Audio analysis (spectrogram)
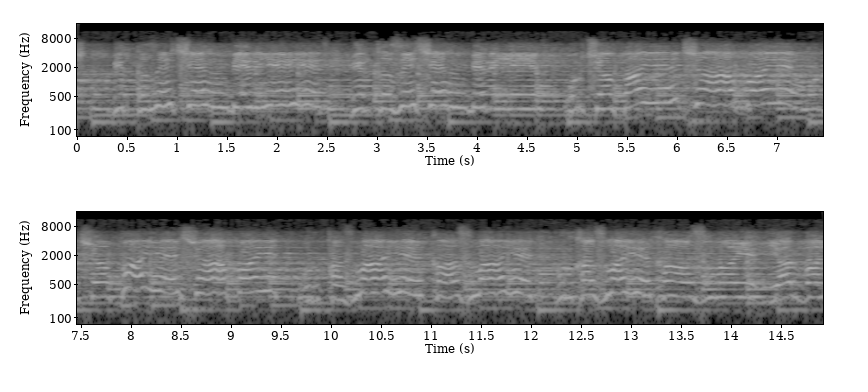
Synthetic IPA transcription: bek̚qʰəzet͡ʃenbeɾejjet̪bekqʰəzet͡ʃenbeɾjeet̪ | ʊɾt͡ʃɑpɑjəʃɑpɑjəwʊɾt͡ʃɑpɑjəʃɑpɑjə | bʊɾqʰɑzmɑjəqʰɑzmɑjə | bʊɾqʰɑzmɑjəqʰɑ | zmɑjəjɑɾbɑ

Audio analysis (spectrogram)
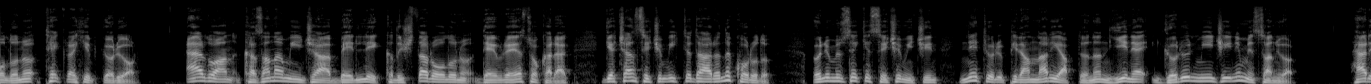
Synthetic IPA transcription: lˠunut̪ʰɛcɾaɦip̚ɟ̥ø̞ɾyjo̰ɾ̥ | æɾd̪o̞ankʰazanamɯjd͡ʒaːbɛlʲːikʰɯlˠɯʃlˠaɾo̞ːlˠunṵd̪ɛvɾe̞jɛso̞kʰaɾa̰k̚ | ɟe̞t͡ʃʰænse̞t͡ʃʰimic̚t̪ʰid̪aːɾɯnɯkʰo̞ɾud̪ʊ̰ | ø̞nymyzd̪e̞cise̞t͡ʃʰimit͡ʃʰinːet̪ʰyɾypʰilʲanlˠaɾjap̚t̪ʰɯːnɯnjinɛɟø̞ɾylʲmijid͡ʒejinimisanɯjo̰ɾ | hæɾ

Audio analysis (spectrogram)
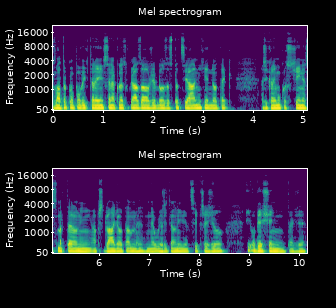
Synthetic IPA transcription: zlat̪o̞kopo̞vɪkt̪ɛɾɛjsɛnako̞nɛt͡sʔukaːzaloʒɛbɪlzɛspɛt͡sɪaːlɲiːxjɛdno̞t̪ɛk | riːkaljmuko̞scɛjnɛsmr̩t̪ɛlniːapr̥ɛdvaːɟɛlt̪amɛnɛuvjɛɾɪt̪ɛlniːvjɛt͡sɪpr̥ɛʒɪl | ʔɪʔo̞bjɛʃɛɲiːt̪aɡʒɛ

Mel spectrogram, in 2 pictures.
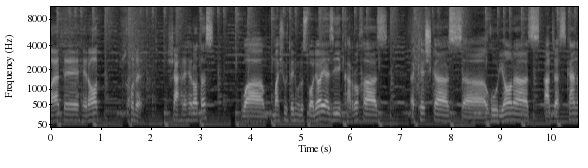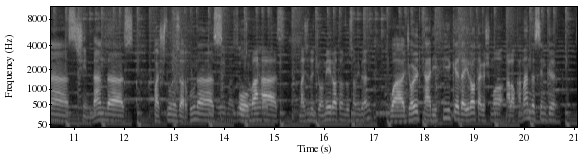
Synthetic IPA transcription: jat̪ɪɦɪɾɔt̪̚ | xʊd̪ɪ | ʃaɦɾɪɦɪɾɔt̪as | wamaʃhuɾt̪aɾinwʊlʊswɔlijɔjɪazikʰaɾːʊxas | kɪʃkas | ɣuɾjɔnasa̰d̪ɾaskanasʃind̪and̪as | paʃt̪unɪzaɾɣunas | obaɦasmazd͡ʒɪd̪ɪd͡ʒɔmeɾɔt̪ɔnd̪oːst̪ɔmibinanwad͡ʒɔjɪt̪aːɾixikɪd̪aiɾɔt̪aɡaʃʊmɔa̰lɔːqamand̪ast̪enkɪ

